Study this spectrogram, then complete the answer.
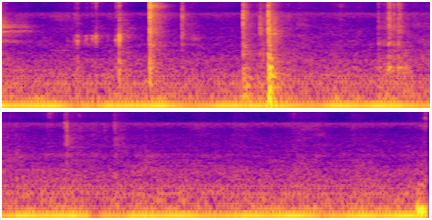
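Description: Scissors snipping through fabric and lace for a paperclip bookmark: a few short, quiet crisp cuts close by, scattered irregularly over a steady low hum.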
